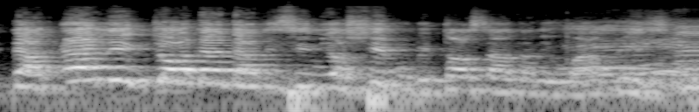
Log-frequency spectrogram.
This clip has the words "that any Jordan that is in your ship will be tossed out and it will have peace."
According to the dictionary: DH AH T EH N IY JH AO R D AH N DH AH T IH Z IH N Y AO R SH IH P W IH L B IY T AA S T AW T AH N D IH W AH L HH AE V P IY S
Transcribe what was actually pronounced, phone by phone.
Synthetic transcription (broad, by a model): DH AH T EH N IY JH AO L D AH N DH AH T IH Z IH N Y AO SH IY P W IH L B IY T AA S T AW T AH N IH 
